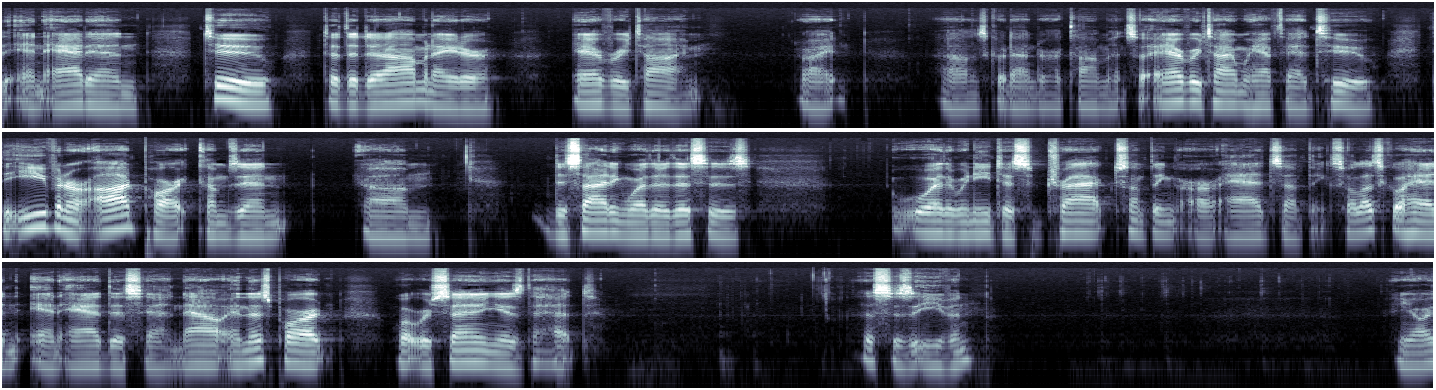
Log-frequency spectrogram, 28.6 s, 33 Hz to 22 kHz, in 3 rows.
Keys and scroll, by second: 23.6-28.3 typing.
